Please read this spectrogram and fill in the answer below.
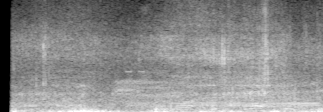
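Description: Faint distant voices over a steady low rumble of outdoor background noise.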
